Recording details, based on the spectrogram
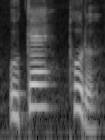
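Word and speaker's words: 受け取る: " 우케토루 " 라는 한자 를 직접 읽으면 ' 영수증 ' 이라는 뜻 입니다 .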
